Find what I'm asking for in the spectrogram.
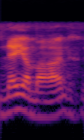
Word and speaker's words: Naaman: Well, we say Naaman, but I think it'd be better pronounced Naaman, the Syrian, a Gentile leper.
